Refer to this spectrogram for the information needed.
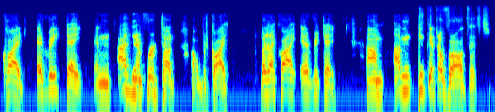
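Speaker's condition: Stroke; voice altered since stroke, lasting effect

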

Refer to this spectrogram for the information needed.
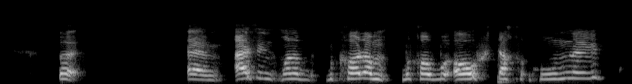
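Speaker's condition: Cerebral palsy; speech impairment

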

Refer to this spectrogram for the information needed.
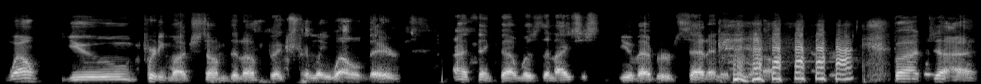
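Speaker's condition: Cerebral palsy, mild

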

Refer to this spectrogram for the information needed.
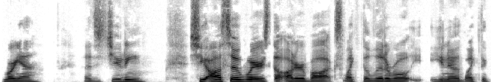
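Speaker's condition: No condition

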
